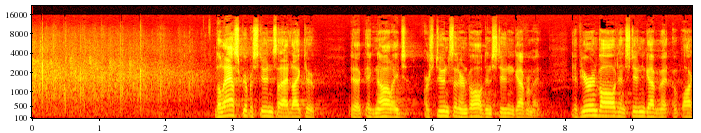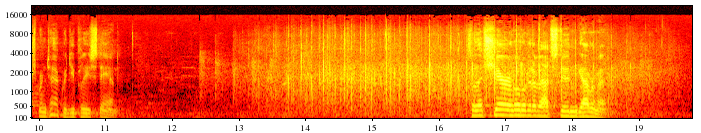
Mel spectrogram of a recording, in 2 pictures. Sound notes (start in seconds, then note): 12.4 applause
